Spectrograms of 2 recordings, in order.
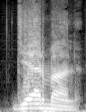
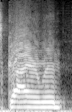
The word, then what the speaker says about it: Gyerman: Sandor German. That's how you say it in Hungarian. – Just say Alex Geierman.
